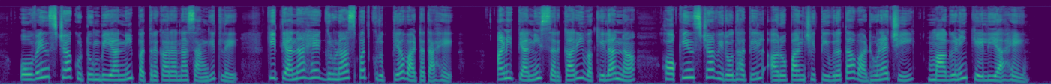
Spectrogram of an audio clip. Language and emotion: Marathi, neutral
